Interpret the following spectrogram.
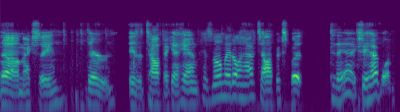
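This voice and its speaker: A man talks loosely and rambles, with plenty of fillers. His voice is bright and forceful, but it comes through with a tinny, tin-can sound. The dull, lo-fi audio was recorded in a car while he drives. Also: mid-range voice, fairly quick, no echo. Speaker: anime reviewer. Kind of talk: rambling casual episode review.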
